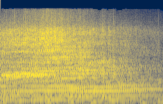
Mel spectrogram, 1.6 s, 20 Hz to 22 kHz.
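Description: An Aston Martin V8 Vantage S engine roars loud and close in a sustained, steady drone with strong harmonic tones, easing off slightly toward the end, with no voices.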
